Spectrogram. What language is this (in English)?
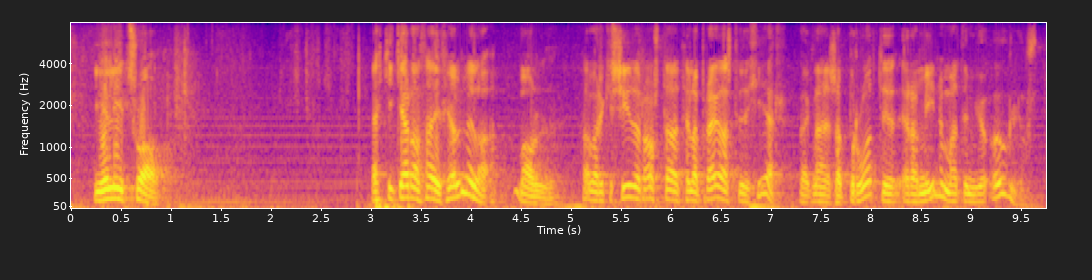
Icelandic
